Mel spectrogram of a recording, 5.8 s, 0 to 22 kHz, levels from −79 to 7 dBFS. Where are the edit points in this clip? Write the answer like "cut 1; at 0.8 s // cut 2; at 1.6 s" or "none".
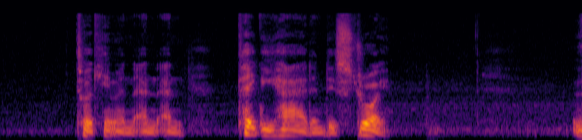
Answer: cut 1; at 0.9 s // cut 2; at 2.6 s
